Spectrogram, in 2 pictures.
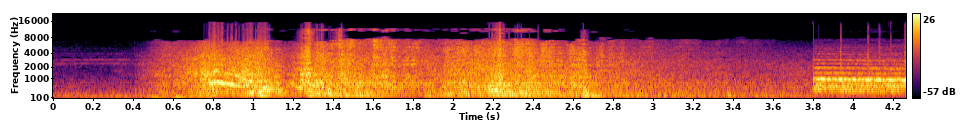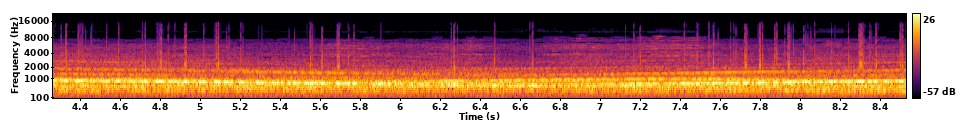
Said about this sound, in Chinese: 就在哈马斯武装分子发射火箭之后，加沙和台拉维夫也响起空袭警报。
